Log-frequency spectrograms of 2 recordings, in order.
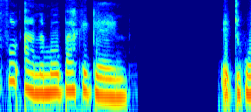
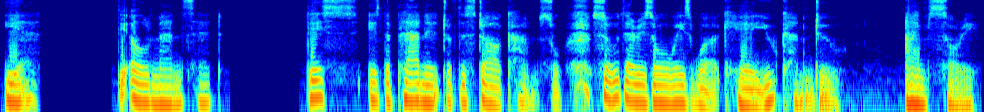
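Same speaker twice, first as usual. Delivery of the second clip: put-on lightly lowered, grave old man's voice; a hint of a sorry old man; 7 semitones lower, 3 dB quieter than usual. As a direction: speak as a solemn elder breaking hard news. Old man speaks again.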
